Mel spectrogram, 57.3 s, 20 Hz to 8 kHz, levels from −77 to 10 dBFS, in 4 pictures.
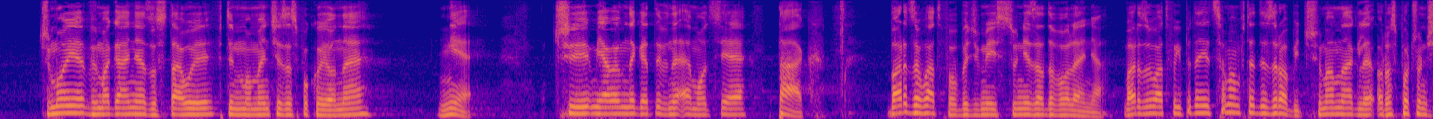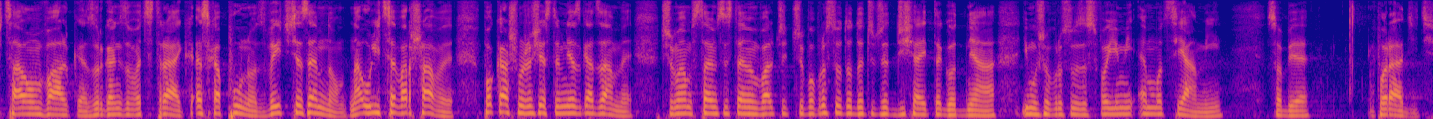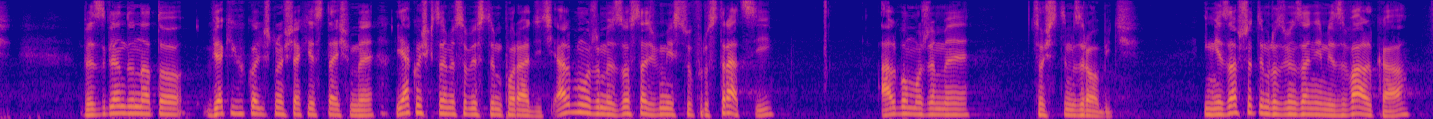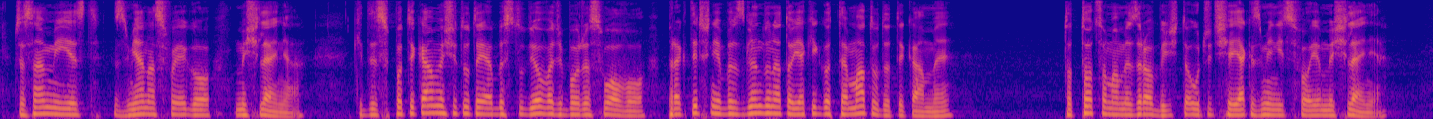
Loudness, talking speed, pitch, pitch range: -19 LUFS, 145 wpm, 145 Hz, 130-165 Hz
